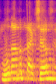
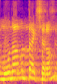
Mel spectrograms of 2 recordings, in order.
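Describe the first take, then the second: No difference in how they are said.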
